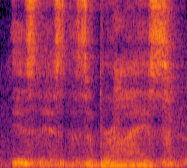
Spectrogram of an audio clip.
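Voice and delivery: slow unvoiced aside; hushed doubtful whisper to yourself. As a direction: whisper it in disbelief. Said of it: "I'm just looking around like".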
